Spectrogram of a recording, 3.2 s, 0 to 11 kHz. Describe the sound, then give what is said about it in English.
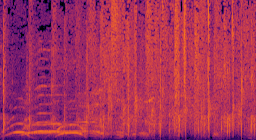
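A church audience at Calvary Chapel Palos Verdes bursts into steady, dense applause with cheering and whooping voices rising over it at first, reacting to the announcement that services will move indoors on May 30th; the clapping continues loudly and evenly for a few seconds. “I was like, okay, what, are we going to hear crickets? Are we going to hear cheering?”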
